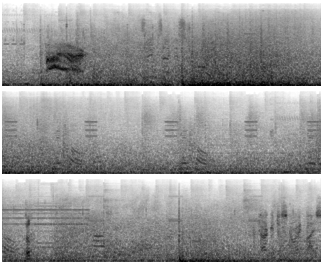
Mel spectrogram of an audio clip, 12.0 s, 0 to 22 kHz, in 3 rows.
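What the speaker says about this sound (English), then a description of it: "Prepare the first volley. Ready. Fire!" Artillery volley fired during an Ace Combat 7 mission, a heavy rolling boom and rumble that swells early and then trails off into sustained battle noise, with a voice talking over it.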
